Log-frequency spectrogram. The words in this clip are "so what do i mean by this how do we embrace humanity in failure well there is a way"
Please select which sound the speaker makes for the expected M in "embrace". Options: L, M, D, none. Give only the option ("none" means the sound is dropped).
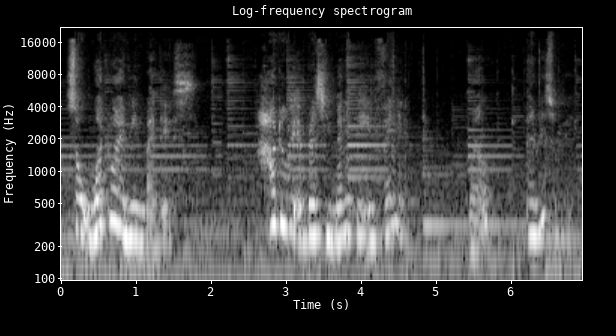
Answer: none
